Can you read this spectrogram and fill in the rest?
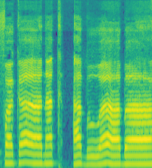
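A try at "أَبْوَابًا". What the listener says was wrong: Jangan abwa tapi abwaba, qalqalahnya harus kuat. Abwaba tidak abwaba. Abwaba dengan abwaba. Ya, pantulannya kol-kolah huruf ba ya.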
